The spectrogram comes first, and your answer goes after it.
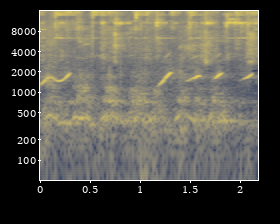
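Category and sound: animal, dog barking and whimpering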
